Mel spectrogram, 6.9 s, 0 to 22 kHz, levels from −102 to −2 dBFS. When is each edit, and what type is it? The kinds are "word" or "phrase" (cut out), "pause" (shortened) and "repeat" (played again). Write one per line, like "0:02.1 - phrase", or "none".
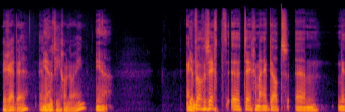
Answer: none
